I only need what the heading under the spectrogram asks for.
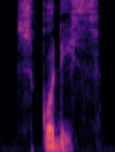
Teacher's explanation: På finlandssvenska hugger man dessutom till med korta vokaler.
